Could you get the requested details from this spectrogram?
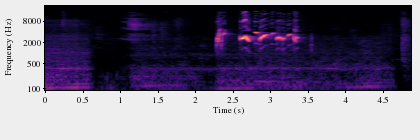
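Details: Sooty-headed bulbul song: a brief run of rapid, high, slurred chirps and twisting whistled notes lasting about a second, set against a low hum and faint background noise.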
